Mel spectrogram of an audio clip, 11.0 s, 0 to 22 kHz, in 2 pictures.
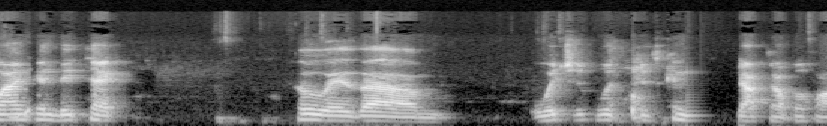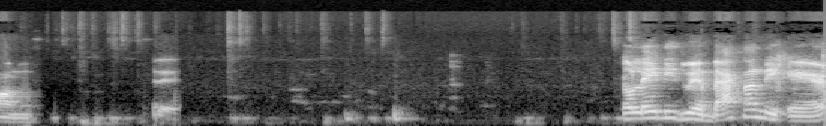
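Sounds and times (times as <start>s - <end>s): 
speech: 0.0s - 0.9s, 2.0s - 3.0s, 3.6s - 5.9s, 6.6s - 6.8s, 9.6s - 11.0s
typing on a computer keyboard: 5.8s - 8.3s.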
